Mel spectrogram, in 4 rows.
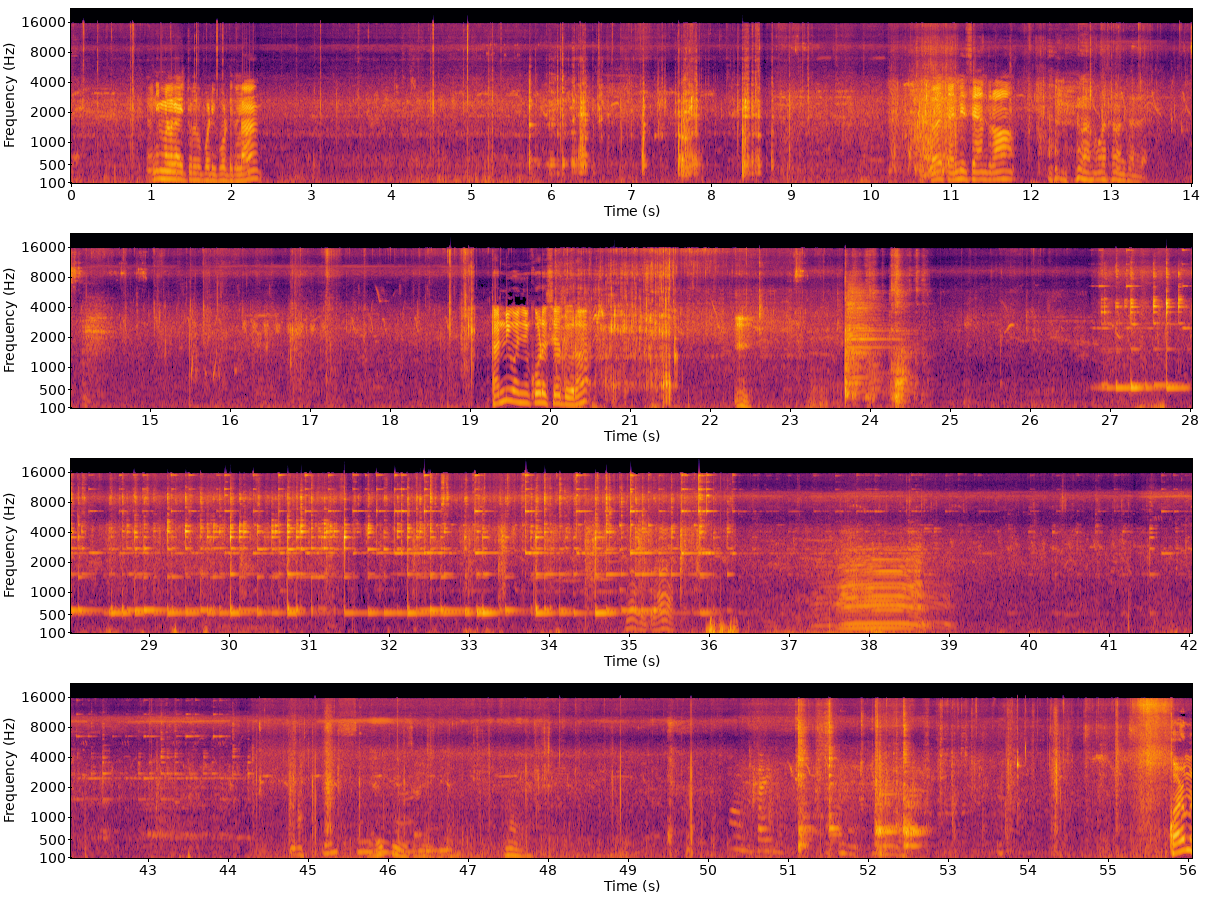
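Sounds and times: goat bells clanking: 0:05.6 - 0:07.2, 0:26.8 - 0:37.0, 0:38.8 - 0:47.7.

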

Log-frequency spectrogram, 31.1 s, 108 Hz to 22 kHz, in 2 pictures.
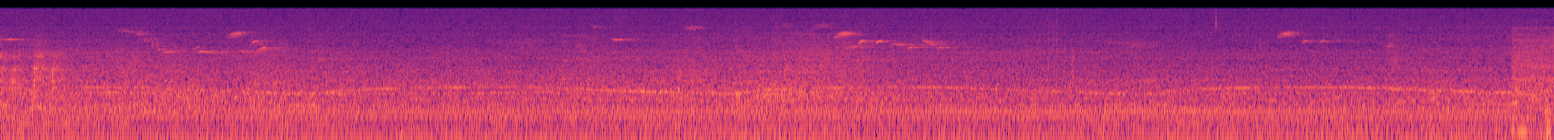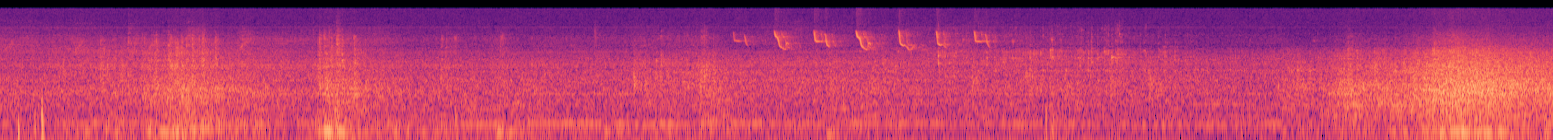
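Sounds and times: rising and falling siren: 0:00.0 - 0:17.1
low machinery drone: 0:00.0 - 0:31.0
faint bird chirps: 0:08.3 - 0:09.6.

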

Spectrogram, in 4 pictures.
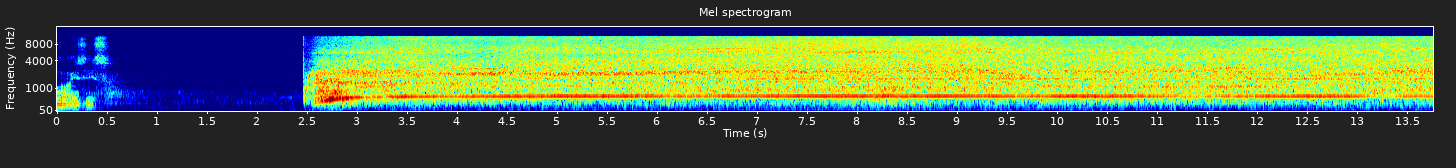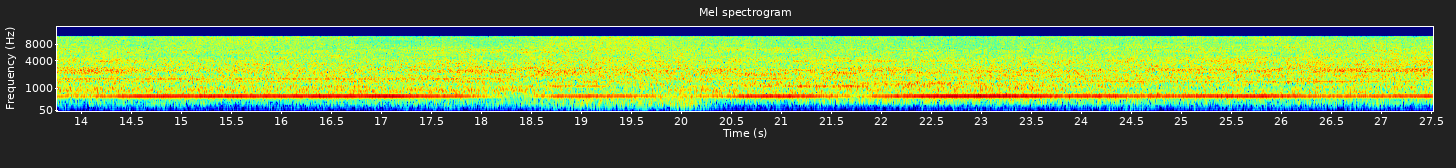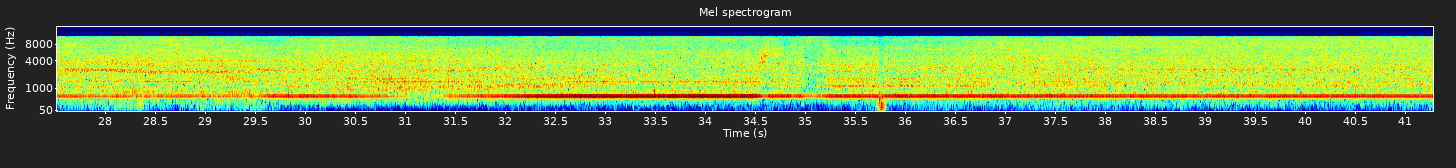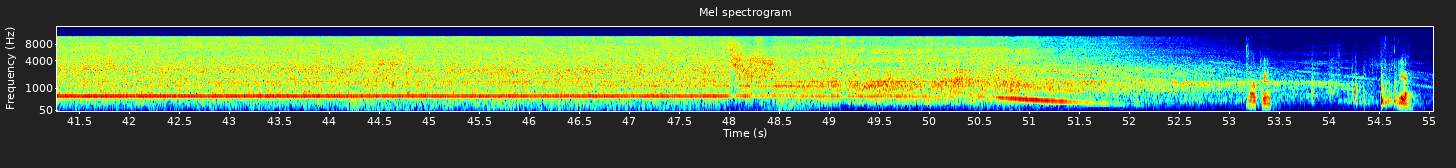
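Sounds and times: handheld vacuum blower whine: 0:02.4 - 0:55.0
rush of air: 0:18.2 - 0:21.3.

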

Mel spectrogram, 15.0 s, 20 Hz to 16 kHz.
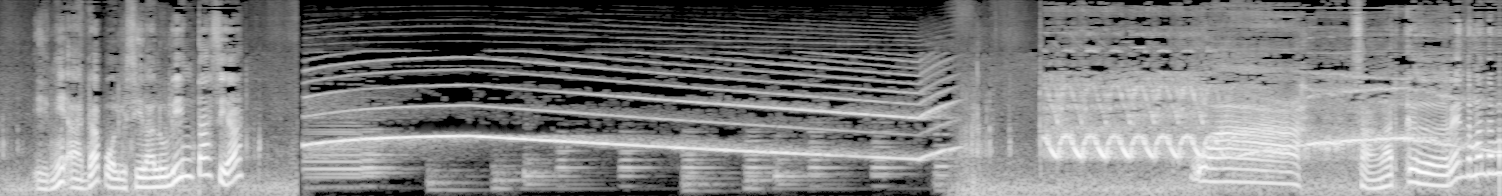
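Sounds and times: police siren wailing: 0:03.1 - 0:09.7, 0:10.4 - 0:15.0.

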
